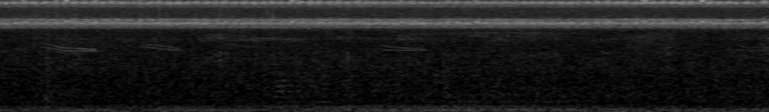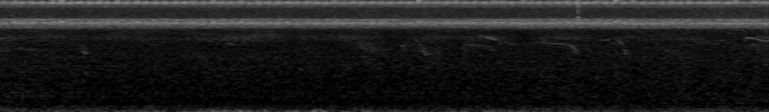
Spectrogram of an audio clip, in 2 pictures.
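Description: Steady high-pitched insect chorus, likely crickets, droning without a break. A low rumble on the microphone runs under it and swells briefly about five seconds in.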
